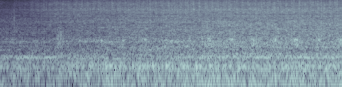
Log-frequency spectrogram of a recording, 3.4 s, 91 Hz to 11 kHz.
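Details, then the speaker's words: 2002 Chevy Avalanche 1500 5.3L V8, warm idle: a quick regular tick of about three to four a second over the hum, diesel-like and worsening over a year. It sounds to the owner like a Ford 5.4 Triton; origin unknown. "it's got this weird noise to it I don't know what the world it is but sounds like a 54 Triton s like a diesel"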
